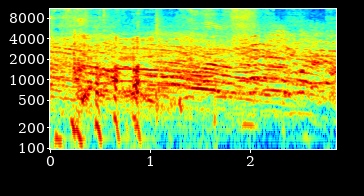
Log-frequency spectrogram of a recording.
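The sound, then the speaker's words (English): A crowd cheers and roars in a steady, dense wash of noise, with a few raised voices and shouts rising above it at the start before the cheering carries on evenly. “The crowd erupts that I haven't got a gripe.”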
